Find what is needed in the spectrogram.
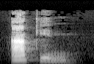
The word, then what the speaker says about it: akin: Akin. Akin. Akin is spelled as A-K-I-N.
